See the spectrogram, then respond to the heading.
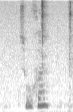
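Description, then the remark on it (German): The waist-level finder hood of a Kiev (Big Six) camera snaps open in a quick series of sharp mechanical clicks and clacks, fairly loud, with a final lighter click after a short pause. “Also diesen klassischen Kasten habt ihr gerade gehört, der dann so aufklappt. Das war das Geräusch von der Big Six.”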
